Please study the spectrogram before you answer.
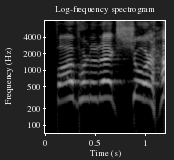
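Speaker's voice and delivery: shouted high, laughing through it; mock hype. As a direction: blurt it out as a loud joke. Mocking a bad trade call.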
